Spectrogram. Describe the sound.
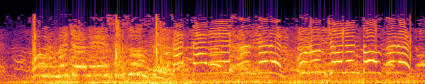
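A large protest crowd outside the General Department of Natural Resources and Watershed Management shouts and chants Azeri slogans such as "Urmia is thirsty" and "break the dams, fill the lake" in rhythmic bursts, demanding revival of Lake Urmia; many voices rise in unison, loud and continuous, over a low rumble.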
